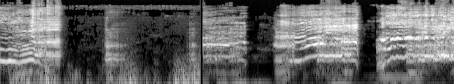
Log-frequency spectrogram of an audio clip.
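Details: Pig sounds: an opening squeal, then a quieter stretch of low grunting, then two long, loud, warbling squeals that rise in pitch.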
